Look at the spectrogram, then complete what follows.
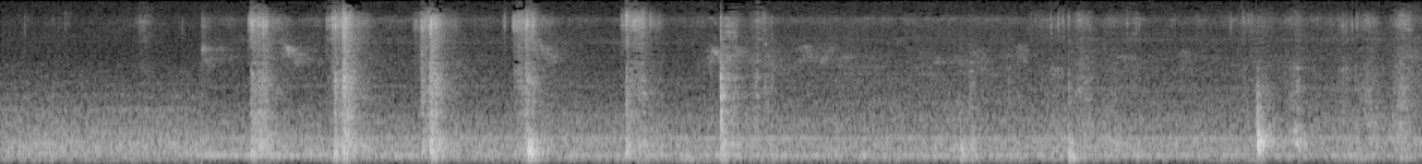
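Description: Kitchen knife slicing garlic cloves on a plastic cutting board: about six crisp, evenly spaced chops, roughly two a second. Near the end come a few sparser knife strokes through fish cake on a wooden board.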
